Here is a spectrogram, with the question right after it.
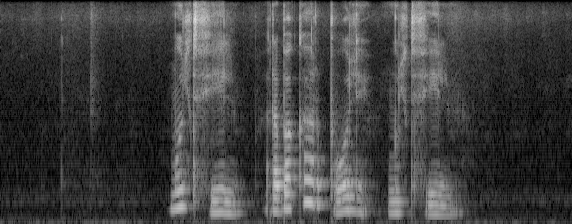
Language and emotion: Russian, neutral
